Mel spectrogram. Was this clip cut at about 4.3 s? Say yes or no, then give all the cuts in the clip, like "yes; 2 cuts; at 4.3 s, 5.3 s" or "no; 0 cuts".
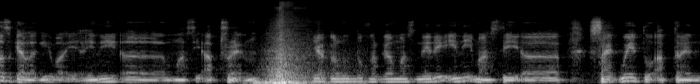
no; 1 cut; at 2.8 s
